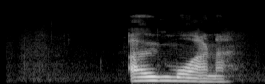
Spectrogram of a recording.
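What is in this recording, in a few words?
"aumoana", Māori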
